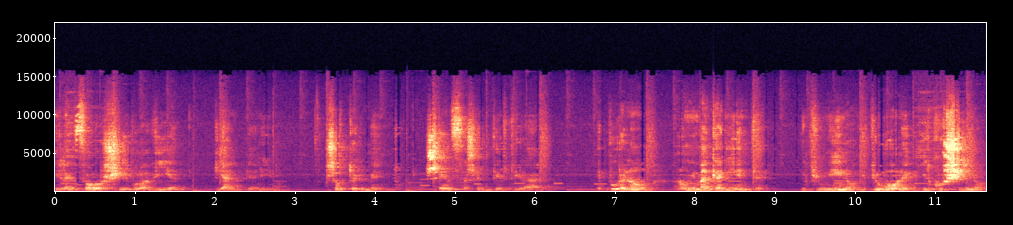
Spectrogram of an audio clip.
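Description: A man speaking at a fairly slow pace with long, frequent pauses, audible room echo and clear music in the background. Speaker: poetry reader. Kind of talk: poetry reading, Italian translation. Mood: tender, melancholic. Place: home room.

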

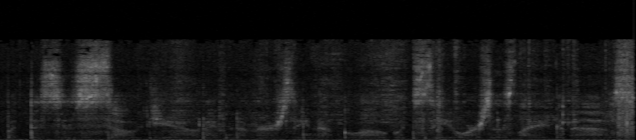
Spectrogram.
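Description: Whispering at a fairly slow pace. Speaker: ASMR creator. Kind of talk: ASMR unboxing talk. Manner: whispered. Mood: delighted. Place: home room. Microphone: phone near.

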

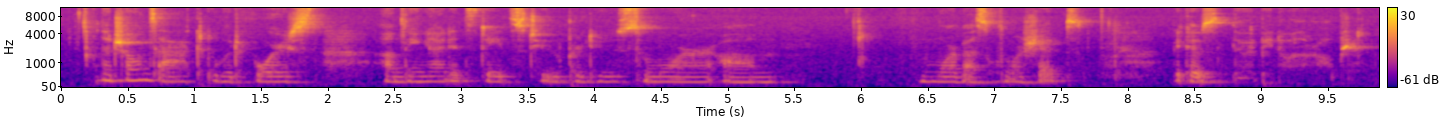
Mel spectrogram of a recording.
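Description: A soft-spoken woman's gentle, fairly low voice, at a moderate pace with fairly even intonation, long and frequent pauses, and light background noise. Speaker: explainer vlogger. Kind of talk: explainer talk to camera on policy. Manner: soft-spoken, gentle ASMR voice. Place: home room. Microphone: phone near.

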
